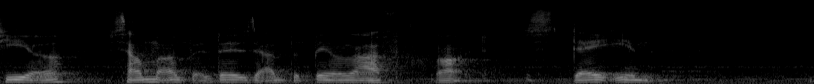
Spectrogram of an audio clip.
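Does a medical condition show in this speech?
Yes: cerebral palsy.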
